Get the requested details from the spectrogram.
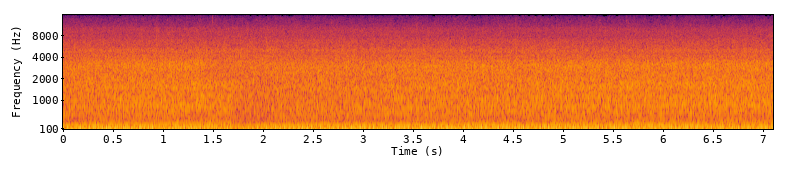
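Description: A bus engine rumbles steadily as it drives along.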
